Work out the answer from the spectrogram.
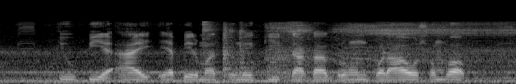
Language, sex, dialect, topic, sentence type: Bengali, male, Northern/Varendri, banking, question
